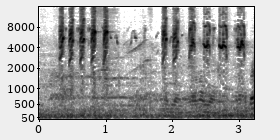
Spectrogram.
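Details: Young sunbird song used to spur other birds into singing: two runs of quick, high, sharp chipping notes, about five per second, separated by a brief pause with a faint thin whistle.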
